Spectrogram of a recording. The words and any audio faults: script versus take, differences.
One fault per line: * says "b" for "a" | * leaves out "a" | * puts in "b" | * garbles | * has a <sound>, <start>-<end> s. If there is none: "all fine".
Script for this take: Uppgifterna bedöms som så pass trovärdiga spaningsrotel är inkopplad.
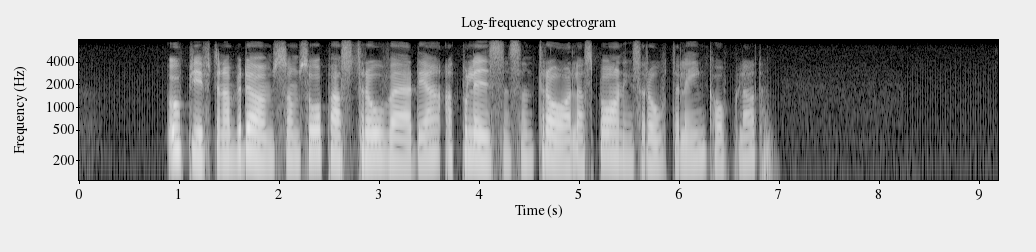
* puts in "att polisens centrala"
